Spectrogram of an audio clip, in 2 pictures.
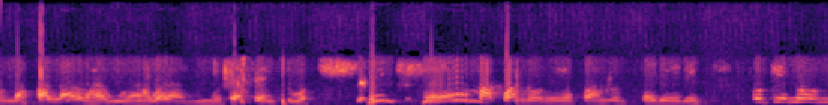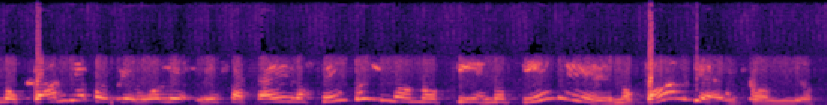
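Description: A woman's voice: fairly high pitch, husky. An older woman, a gastronomy researcher and teacher, rambling and repeating herself in a casual phone interview. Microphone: telephone. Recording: tinny phone line.

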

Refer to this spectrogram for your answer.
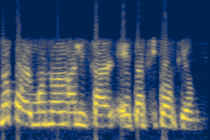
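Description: A woman's voice: fairly high pitch, a little fast, crowd noise. Woman senator on a crackly phone line. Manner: formal, emphatic and firm. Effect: crackly, breaking-up phone line. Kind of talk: remote interview guest.

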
